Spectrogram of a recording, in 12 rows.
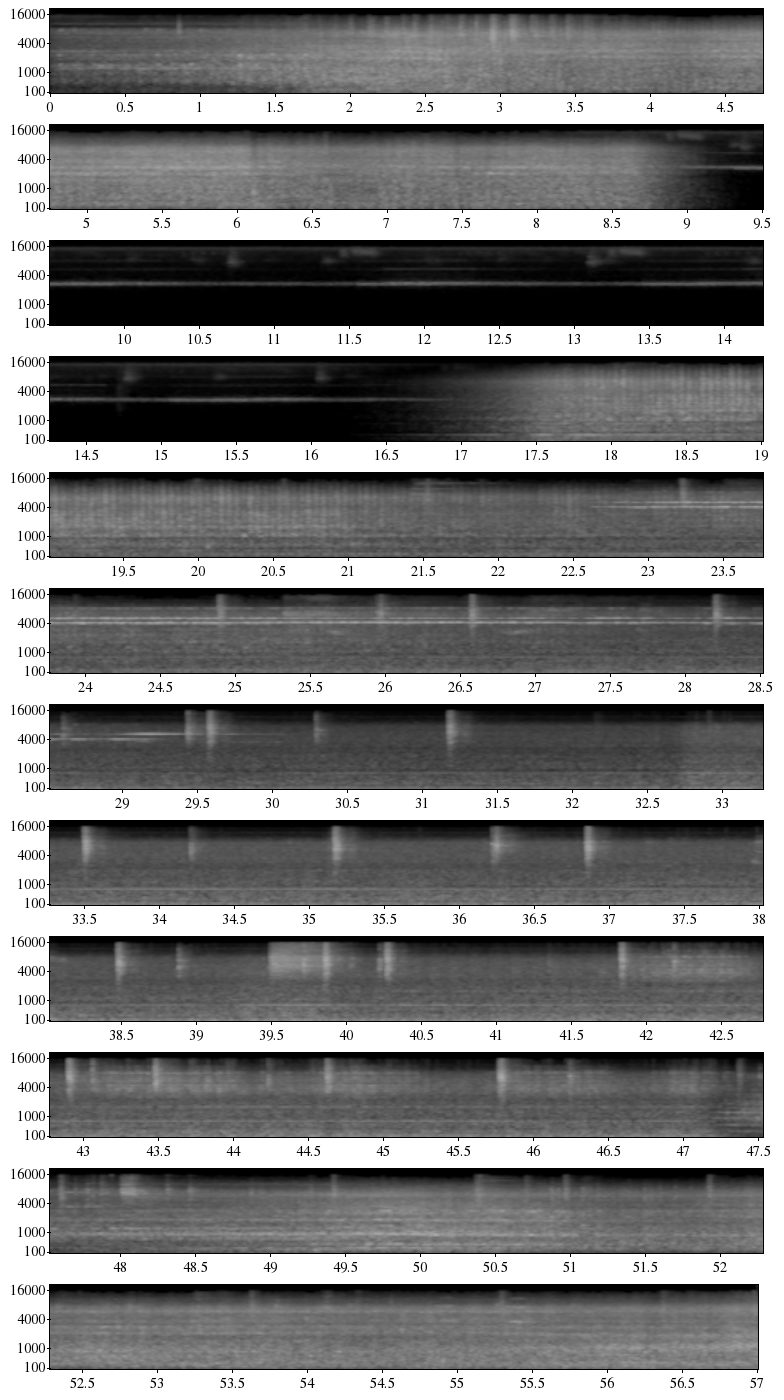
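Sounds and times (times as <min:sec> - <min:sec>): train rail rumble: 0:00.0 - 0:09.1, 0:16.7 - 0:57.0
high wheel squeal: 0:16.6 - 0:30.1, 0:41.5 - 0:51.6.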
